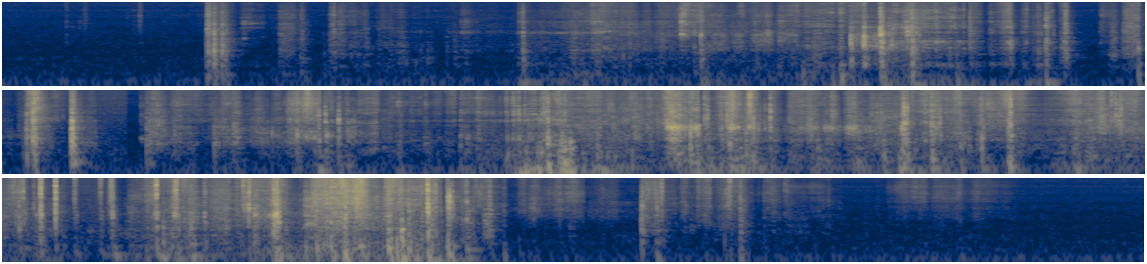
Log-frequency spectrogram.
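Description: Cardboard tablet box and its paper inserts being handled: cardboard scraping and sliding and paper rustling in irregular rubs and knocks. The handling is busiest through the middle and thins out near the end.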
